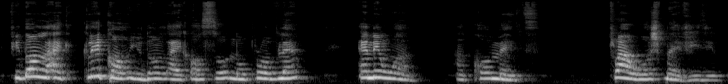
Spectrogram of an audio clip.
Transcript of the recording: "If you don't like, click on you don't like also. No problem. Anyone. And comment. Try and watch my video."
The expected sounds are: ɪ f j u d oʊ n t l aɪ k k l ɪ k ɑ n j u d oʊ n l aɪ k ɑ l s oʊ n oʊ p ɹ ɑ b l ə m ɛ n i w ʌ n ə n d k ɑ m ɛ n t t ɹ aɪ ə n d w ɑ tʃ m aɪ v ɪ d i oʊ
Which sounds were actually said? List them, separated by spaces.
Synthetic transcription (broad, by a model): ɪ f j u d oʊ n t l aɪ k k l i k ɑ n j u d oʊ n l aɪ k ɑ l s oʊ n oʊ p ɹ ɑ b l ə m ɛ n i w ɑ n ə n k ɑ m ɛ n t t ɹ aɪ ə n w ɑ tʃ m aɪ v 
